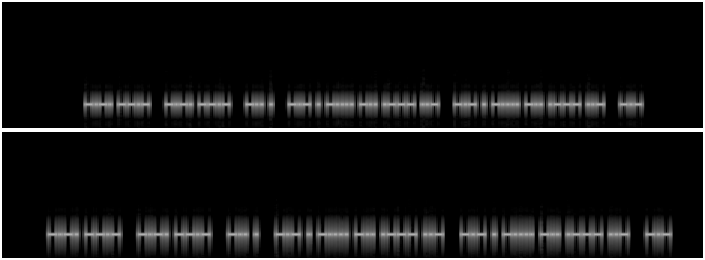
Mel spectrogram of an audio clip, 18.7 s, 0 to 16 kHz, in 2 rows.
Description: Morse code, heard as a keyed tone, about 33 wpm, 700 Hz. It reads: CQ CQ DE KE6DJU KE6DJU K CQ CQ DE KE6DJU KE6DJU K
